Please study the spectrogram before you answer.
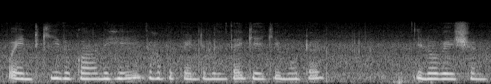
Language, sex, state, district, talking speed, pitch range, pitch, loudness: Hindi, female, Bihar, Begusarai, 160 wpm, 255-280 Hz, 265 Hz, -15 LUFS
